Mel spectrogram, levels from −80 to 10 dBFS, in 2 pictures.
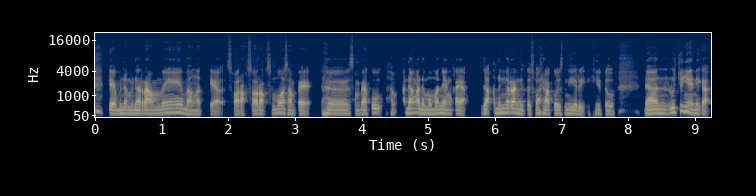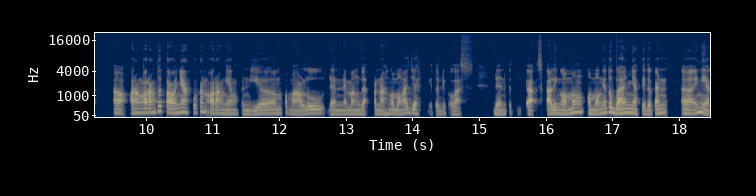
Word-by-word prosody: kayak 135 -2 +3
benar-benar 130 -1 +1
rame 140 +5 +2
banget, 115 -1 -2
kayak - - -1
sorak-sorak 120 +1 +1
semua 145 +2 -2
sampai, 120 -2 +1 0.2
eee, 125 -1 -1
sampai 120 +2 0
aku, 155 +5 -4 0.3
kadang 155 -1 +3
ada 130 - 0
momen 130 +2 0
yang 130 -2 -1
kayak 125 -1 +1 0.2
nggak 145 +3 +1
kedengeran 155 -1 +4
gitu 120 - -4
suara 135 -2 +1
aku 130 - -1
sendiri 125 -2 -3
gitu. 115 -4 -7 0.5
Dan 140 +1 +2
lucunya 170 +1 +2
nih 130 -1 -3
Kak, - - -15 0.3
eee, 145 0 +3
orang-orang 155 +2 +4
tuh 210 - 0
taunya 155 -4 +4
aku 160 - -10
kan 195 - -2
orang 130 0 +3
yang 125 0 -3
pendiam, 125 +4 -3
pemalu, 120 +4 -2
dan 115 0 -5
memang 120 +1 -3
nggak 120 - -3
pernah 115 -1 0
ngomong 125 -1 -1
aja 145 -1 -2 0.2
gitu, - - -10
di - - -11
kelas. - - -7 0.2
Dan 120 -1 -4
ketika - - +1
sekali 125 +1 +3
ngomong, 160 +7 0
ngomongnya 140 +5 0
tuh 175 - +3
banyak 150 +1 +4
gitu, 120 -3 -1
kan, 140 +5 +1 0.2
eee, 130 -1 +2
ini 175 - +2
130 Hz, 185 wpm, -23 LUFS, 125-150 Hz, 0.5 s, kedengeran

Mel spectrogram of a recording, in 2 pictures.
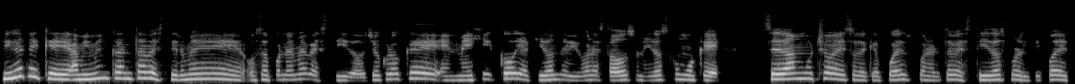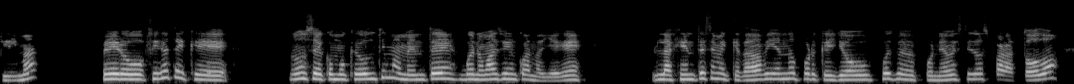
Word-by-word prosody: Fíjate 335 +5 +4
que 235 -4 +5
a 225 - +5
mí 230 +1 +5
me 260 - +4
encanta 285 0 +1
vestirme, 240 -2 +1
o 195 - -6
sea, 215 +1 -3
ponerme 220 +3 -5
vestidos. 185 -6 -5
Yo 210 0 -4
creo 245 -1 -2
que 270 -1 +2
en 195 0 -6
México 235 +5 0
y 255 - +3
aquí 210 -1 -3
donde 220 0 -2
vivo 190 +1 -7
en 215 - -5
Estados 205 0 -1
Unidos 200 +2 -7
como 225 -3 -3
que - - +1 0.4
se 245 - +4
da 250 +1 +7
mucho 265 0 0
eso, 220 -3 -2
de 195 - -4
que 190 0 -7
puedes 210 +3 -3
ponerte 210 +1 -7
vestidos 210 +1 -2
por 220 -1 -6
el 185 -3 -7
tipo 195 +3 -6
de 205 -3 -2
clima, 200 - -3 0.6
pero 240 -1 +6
fíjate 285 +2 -1
que, 215 -5 0 0.6
no 255 +3 +1
sé, 245 -2 +3
como 235 -2 +1
que 240 - +2
últimamente, 250 -2 +2
bueno, 225 -1 0
más 240 +1 +1
bien 245 -2 +1
cuando 215 -6 -4
llegué, 195 +5 -2 0.7
la 225 0 +1
gente 230 +4 +1
se 275 - -3
me 245 -4 -2
quedaba 205 +1 0
viendo 250 +1 -1
porque 210 -4 -3
yo, 210 0 -1
pues, 260 -2 0
me 225 -5 -2
ponía 200 0 -4
vestidos 240 +1 -5
para 215 -6 -3
todo, 240 +9 0
225 Hz, 185 wpm, -23 LUFS, 205-250 Hz, 0.7 s, da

